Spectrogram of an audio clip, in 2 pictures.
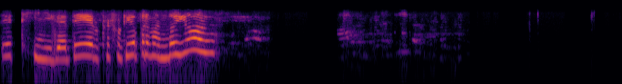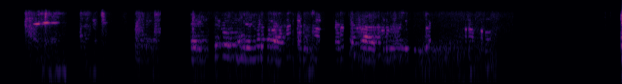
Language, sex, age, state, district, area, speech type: Dogri, female, 18-30, Jammu and Kashmir, Samba, rural, conversation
